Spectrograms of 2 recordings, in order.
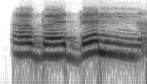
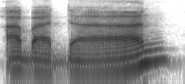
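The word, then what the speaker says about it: أبدا: Rim kemudian yang ini abadan abada bukan abadan jika dihentikan bacanya abada gitu ya ya kalau dihentikan gitu abadan abada Yauma yang ini ya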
